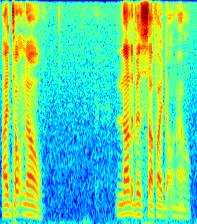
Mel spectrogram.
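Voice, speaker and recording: A man hosting a relaxed voice-chat stream from his home computer, with a mid-pitched voice. He keeps a laid-back, mumbling delivery, teasing his friends and joking about himself. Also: moderate pace, vocal fry, no echo. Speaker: stream host.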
